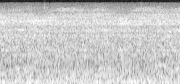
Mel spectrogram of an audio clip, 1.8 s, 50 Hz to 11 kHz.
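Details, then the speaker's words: Pulsatile tinnitus: a loud, continuous roaring whoosh of turbulent venous flow through a lateral sinus stenosis near the ear, recorded by an intravascular Doppler sensor on a catheter. Blood velocity there is 80–100 cm/s versus a normal 10–20 cm/s. "grâce au doppler l'acouphène devient tout à coup audible pour tous voilà c'est ça que les gens qui souffrent d'acouphènes 17 ils entendent dans leurs oreilles"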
